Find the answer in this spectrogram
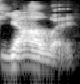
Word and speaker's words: Yahweh: that you've heard out of the hebrew it's yahweh it is spelled y a h w e h normally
